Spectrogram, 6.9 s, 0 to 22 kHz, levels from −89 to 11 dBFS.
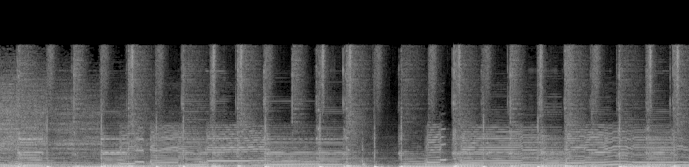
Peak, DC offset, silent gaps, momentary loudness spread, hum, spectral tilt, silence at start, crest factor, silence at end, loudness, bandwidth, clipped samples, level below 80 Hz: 0 dBFS; under 0.1%; none; 3 LU; none; -5.5 dB/octave; 0 s; 16 dB; 0 s; -17 LUFS; 16.5 kHz; under 0.1%; -24 dBFS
